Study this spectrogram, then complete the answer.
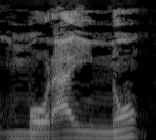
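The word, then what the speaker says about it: μωραίνω: Pero me llamó la atención que cuando uno escucha la pronunciación es prácticamente como si uno dijera moreno, como moreno.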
